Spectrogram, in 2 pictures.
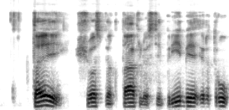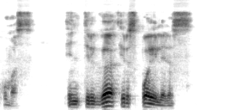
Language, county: Lithuanian, Tauragė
